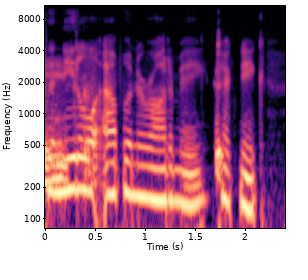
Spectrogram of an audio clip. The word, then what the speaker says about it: aponeurotomy: Aponeurotomy. A-P-O-N-E-U. And N-E-U. – Yeah, Google will find the rest of it for you. It'll R-O-T-O-M-Y. Yeah. Neurotomy. It's spelled like it sounds.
